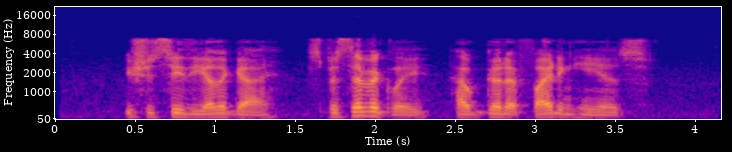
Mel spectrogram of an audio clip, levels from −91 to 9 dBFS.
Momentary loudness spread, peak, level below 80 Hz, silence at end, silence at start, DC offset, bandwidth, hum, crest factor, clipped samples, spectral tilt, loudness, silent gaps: 14 LU; 0 dBFS; -64 dBFS; 0.5 s; 0.45 s; under 0.1%; 7.4 kHz; none; 22 dB; under 0.1%; -3.5 dB/octave; -22 LUFS; none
